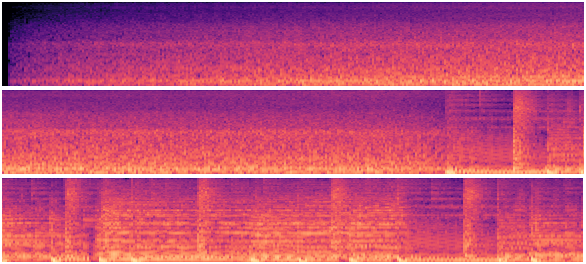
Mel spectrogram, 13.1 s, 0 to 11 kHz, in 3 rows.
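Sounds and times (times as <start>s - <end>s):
train rumbling: 0.1s - 13.0s.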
